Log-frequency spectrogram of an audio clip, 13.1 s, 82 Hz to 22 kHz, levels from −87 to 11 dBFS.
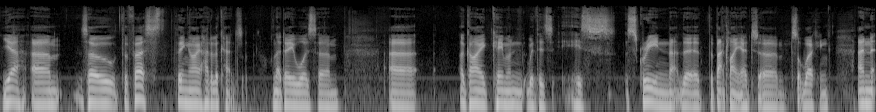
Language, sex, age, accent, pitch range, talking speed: English, male, 20-39, British, 105-120 Hz, 155 wpm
